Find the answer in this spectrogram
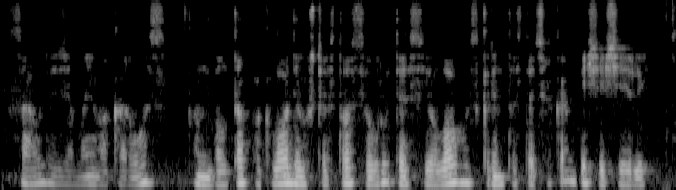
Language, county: Lithuanian, Kaunas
